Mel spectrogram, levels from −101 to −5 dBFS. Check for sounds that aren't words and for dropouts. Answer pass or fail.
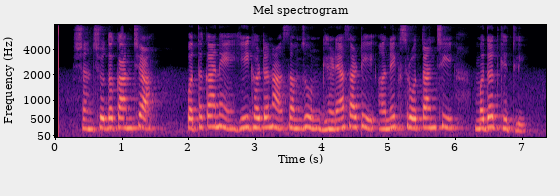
pass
